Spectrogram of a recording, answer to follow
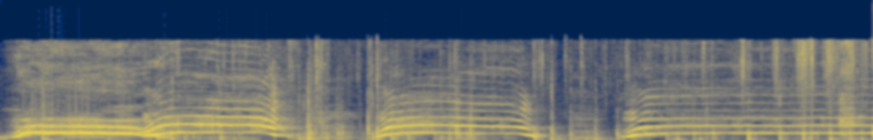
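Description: A girl screaming in a high pitch, four long shrieks in a row, the last held longest, as a toy character's jump-scare fright.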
